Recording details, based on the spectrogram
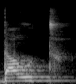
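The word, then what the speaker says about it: doubt: पर T silent है, डाउट यहां पर बी साइलेंट है, कोम यहां पर बी साइलेंट है, और ऐसे कई सारे वर्ड्स हैं जिसकी वजह से स्पेलिंग मिस्टेक्स हो जाती है।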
